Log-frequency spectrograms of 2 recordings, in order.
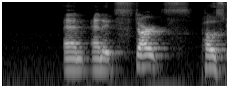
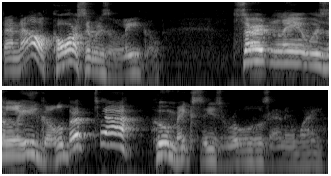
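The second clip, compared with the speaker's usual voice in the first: John Bolton impression. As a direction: casually boast like a mock veteran schemer. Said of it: "just casually admitting to it".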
